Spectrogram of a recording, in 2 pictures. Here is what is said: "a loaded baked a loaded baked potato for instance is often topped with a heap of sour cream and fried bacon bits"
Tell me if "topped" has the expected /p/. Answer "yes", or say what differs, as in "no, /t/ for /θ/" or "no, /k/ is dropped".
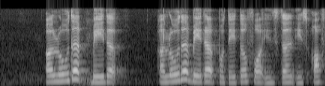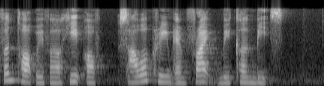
no, /p/ is dropped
